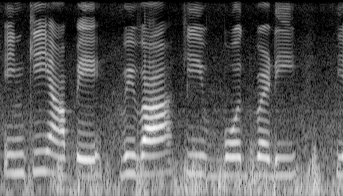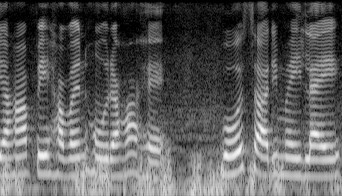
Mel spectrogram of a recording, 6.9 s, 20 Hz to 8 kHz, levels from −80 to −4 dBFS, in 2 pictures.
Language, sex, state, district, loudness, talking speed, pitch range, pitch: Hindi, female, Haryana, Rohtak, -16 LUFS, 140 wpm, 235-260 Hz, 245 Hz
